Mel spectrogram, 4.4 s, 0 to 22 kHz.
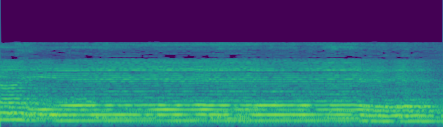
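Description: Live acoustic worship band music: acoustic guitars, including a 12-string, with a chord or note held steady for about three seconds.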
